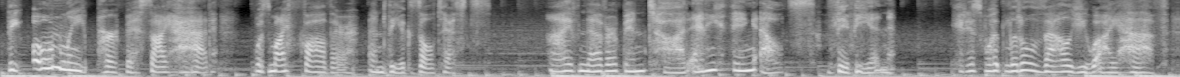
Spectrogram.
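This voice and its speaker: A woman's voice: a little high, fairly bright tone, slightly rough, heavily acted. An actress playing a bitter, grieving young woman raised in a cult, wounded and resentful, in a dramatic video game scene. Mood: hurt, resentful. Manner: slow, deliberate, wounded and resentful. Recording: music behind the voice.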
